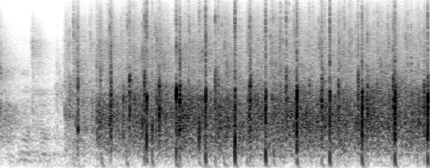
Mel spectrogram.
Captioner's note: audience applauding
